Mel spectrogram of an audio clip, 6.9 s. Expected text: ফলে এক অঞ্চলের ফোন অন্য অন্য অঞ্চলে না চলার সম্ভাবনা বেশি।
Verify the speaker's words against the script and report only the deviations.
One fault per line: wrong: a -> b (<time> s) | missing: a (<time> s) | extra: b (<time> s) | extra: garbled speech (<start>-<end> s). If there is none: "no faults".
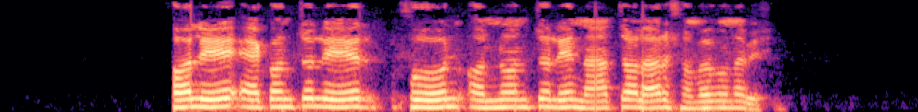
missing: অন্য (3.7 s)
